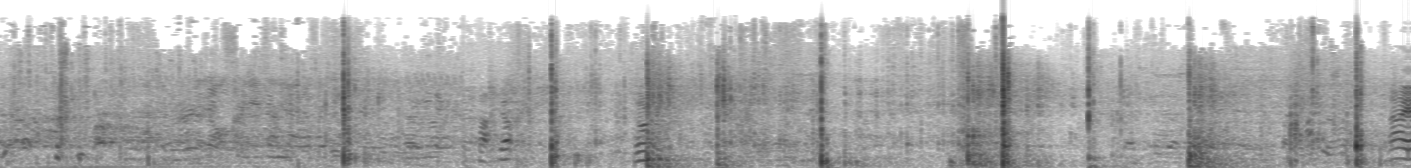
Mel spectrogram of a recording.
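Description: Lacrosse balls being shot and striking the goalie's pads, stick and the surrounding boards and net: about ten sharp cracks and knocks at irregular intervals.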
